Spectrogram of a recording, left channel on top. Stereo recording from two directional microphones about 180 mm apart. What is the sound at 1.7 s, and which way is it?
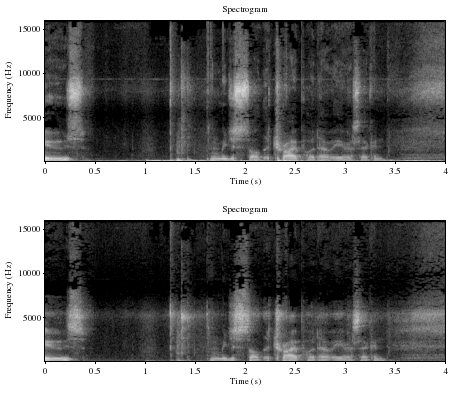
Speech, 35° left (ahead or behind).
